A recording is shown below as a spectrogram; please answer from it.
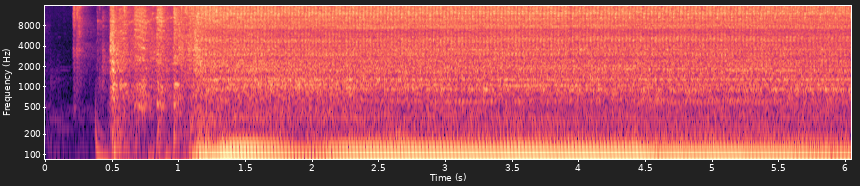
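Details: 2019 Honda Civic Type R FK8 just fitted with an AFE Takeda intake, untuned: quick crank, clean catch, then steady deep even idle with no knocks or rattles; healthy turbo engine.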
